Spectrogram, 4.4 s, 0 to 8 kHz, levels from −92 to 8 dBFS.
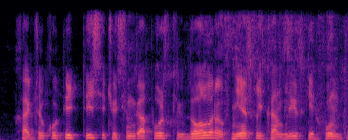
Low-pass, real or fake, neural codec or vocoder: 7.2 kHz; fake; codec, 24 kHz, 3 kbps, HILCodec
